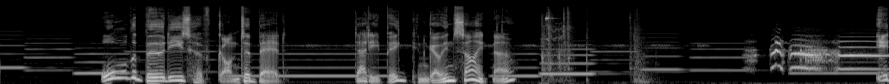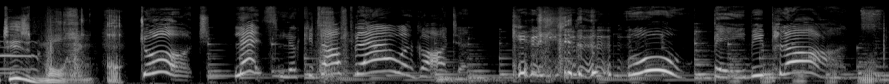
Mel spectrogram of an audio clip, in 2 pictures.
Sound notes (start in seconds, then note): 7.3 rooster crowing; 9.1 oinks; 14.0 both giggling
